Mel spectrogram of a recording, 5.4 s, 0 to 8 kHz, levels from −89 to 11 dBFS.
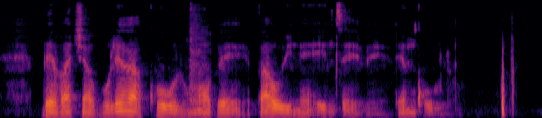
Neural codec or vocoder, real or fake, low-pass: codec, 16 kHz, 16 kbps, FreqCodec, smaller model; fake; 7.2 kHz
